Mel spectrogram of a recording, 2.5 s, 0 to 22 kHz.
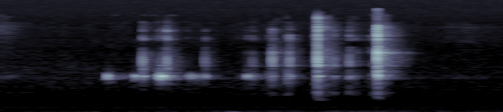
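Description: A hand-sized, hollow carved wooden frog guiro with a ridged back is held in one hand and scraped and tapped along its ridges with a wooden stick. It makes a quiet, quick run of dry, hollow wooden clicks and short rasps with a woody tone around 1.4 kHz. The last strokes are brighter and more scratchy, and each sound dies away almost at once.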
